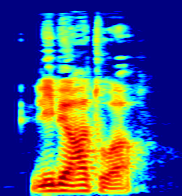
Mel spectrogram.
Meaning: liberatory, liberating, discharging (that discharges of a debt or obligation)
- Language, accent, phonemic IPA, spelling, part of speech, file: French, France, /li.be.ʁa.twaʁ/, libératoire, adjective, LL-Q150 (fra)-libératoire.wav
